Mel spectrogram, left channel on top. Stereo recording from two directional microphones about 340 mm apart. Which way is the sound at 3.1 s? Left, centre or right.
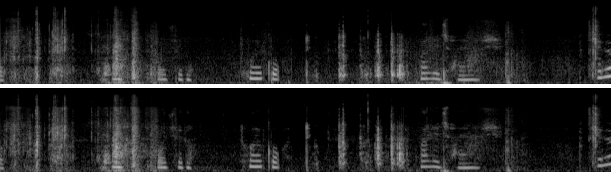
Centre.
